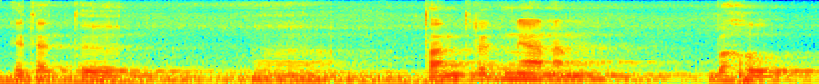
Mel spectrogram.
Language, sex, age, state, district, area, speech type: Sanskrit, male, 18-30, Telangana, Vikarabad, urban, spontaneous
